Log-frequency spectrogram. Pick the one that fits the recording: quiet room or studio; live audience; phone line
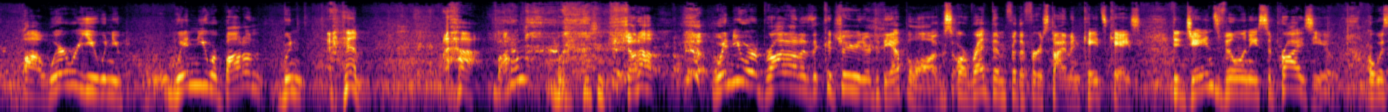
live audience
